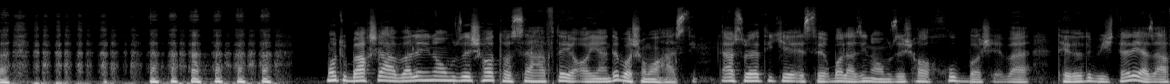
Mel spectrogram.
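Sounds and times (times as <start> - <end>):
person panting as a singing breathing exercise: 0.0 - 3.0
speech: 0.1 - 0.4, 1.5 - 11.6.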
